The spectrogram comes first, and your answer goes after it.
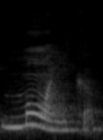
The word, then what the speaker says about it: Mônica: E Mônica, vamos separar em sílaba. Mo, ni, ca. Mônica, mônica. Qual que fala mais forte? O mo, tá? Então, o mo é a nossa sílaba tônica.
